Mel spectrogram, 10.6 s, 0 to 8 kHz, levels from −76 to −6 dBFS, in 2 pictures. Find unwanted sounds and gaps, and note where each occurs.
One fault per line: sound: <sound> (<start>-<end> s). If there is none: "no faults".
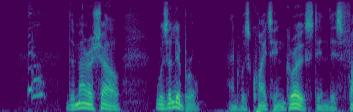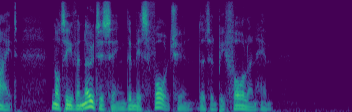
sound: bark (0.4-0.7 s)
